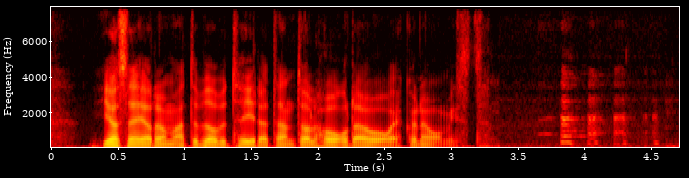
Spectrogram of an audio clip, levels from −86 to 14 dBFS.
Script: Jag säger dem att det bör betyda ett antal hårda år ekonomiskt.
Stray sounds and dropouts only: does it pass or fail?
fail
